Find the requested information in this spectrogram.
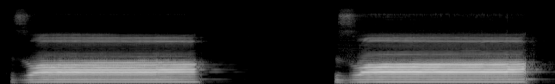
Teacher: জিহ্বার আগা সামনের উপরের দুই দাঁতের আগার সঙ্গে লাগিয়ে উচ্চারিত হয়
